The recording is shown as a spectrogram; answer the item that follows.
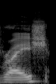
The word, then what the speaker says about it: Reich: reich pleasure to be here um it's reisch i'm sorry i'm sorry i'm sorry i got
